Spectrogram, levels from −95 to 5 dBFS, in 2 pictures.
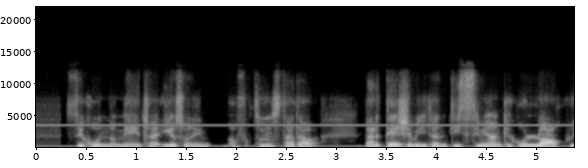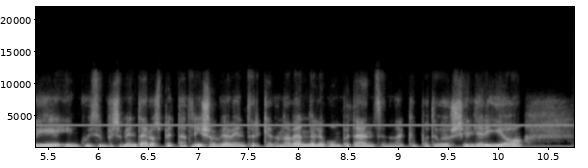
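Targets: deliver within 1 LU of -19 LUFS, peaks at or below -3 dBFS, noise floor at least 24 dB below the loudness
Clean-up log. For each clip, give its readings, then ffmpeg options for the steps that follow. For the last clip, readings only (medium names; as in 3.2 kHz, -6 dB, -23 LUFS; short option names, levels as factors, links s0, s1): hum 60 Hz; highest harmonic 300 Hz; hum level -45 dBFS; steady tone 3.5 kHz; tone level -41 dBFS; loudness -24.0 LUFS; peak level -4.0 dBFS; loudness target -19.0 LUFS
-> -af "bandreject=f=60:t=h:w=4,bandreject=f=120:t=h:w=4,bandreject=f=180:t=h:w=4,bandreject=f=240:t=h:w=4,bandreject=f=300:t=h:w=4"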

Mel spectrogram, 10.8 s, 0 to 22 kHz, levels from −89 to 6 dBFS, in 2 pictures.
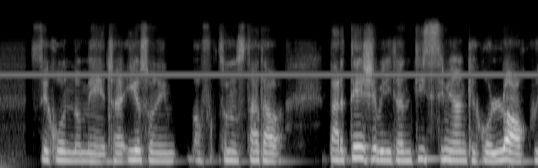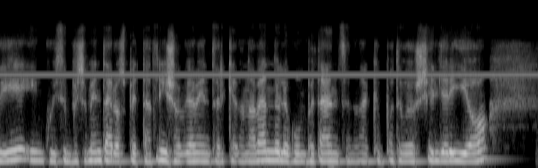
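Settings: hum not found; steady tone 3.5 kHz; tone level -41 dBFS
-> -af "bandreject=f=3500:w=30"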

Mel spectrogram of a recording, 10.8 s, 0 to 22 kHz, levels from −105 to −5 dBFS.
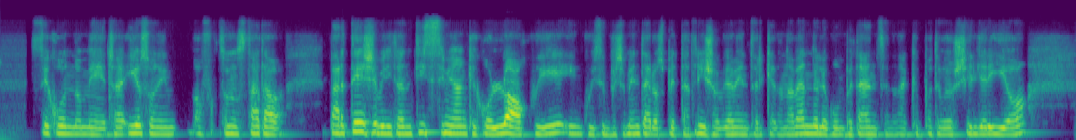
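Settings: steady tone not found; loudness -24.5 LUFS; peak level -4.0 dBFS; loudness target -19.0 LUFS
-> -af "volume=1.88,alimiter=limit=0.708:level=0:latency=1"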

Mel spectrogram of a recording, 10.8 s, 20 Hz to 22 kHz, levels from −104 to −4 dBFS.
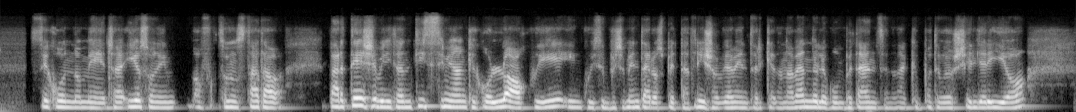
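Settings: loudness -19.0 LUFS; peak level -3.0 dBFS; noise floor -47 dBFS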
